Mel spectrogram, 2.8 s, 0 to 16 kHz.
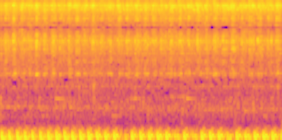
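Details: Honda RS 125 after top overhaul, idle screw lowered slightly: steady low idle with even exhaust pulses and no knock or clatter. The earlier lagutok (engine knock) is gone and the engine is healthy.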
